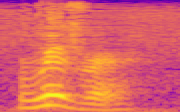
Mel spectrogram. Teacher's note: understand that the first syllable is stressed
